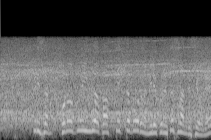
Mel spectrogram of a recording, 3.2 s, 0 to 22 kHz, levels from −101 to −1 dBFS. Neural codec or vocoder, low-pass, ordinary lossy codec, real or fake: none; 7.2 kHz; none; real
